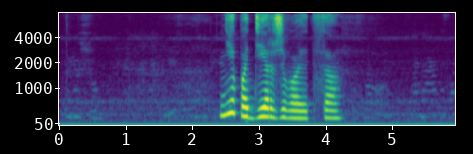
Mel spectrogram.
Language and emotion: Russian, sad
